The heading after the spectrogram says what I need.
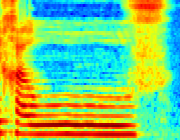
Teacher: اس کو ہم 3 الف کے برابر یعنی کہ 3 سیکنڈز کے لیے لانگ کر کے پڑھیں گے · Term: مد عارضی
